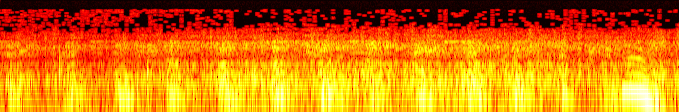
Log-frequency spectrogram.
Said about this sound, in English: This is such a beautiful scenery. And the train is going so fast. It's to make a man feel so important to ride on it.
